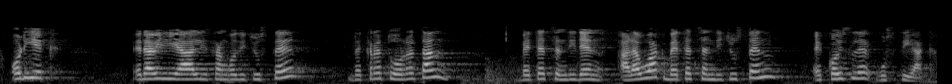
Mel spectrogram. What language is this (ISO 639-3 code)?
eus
